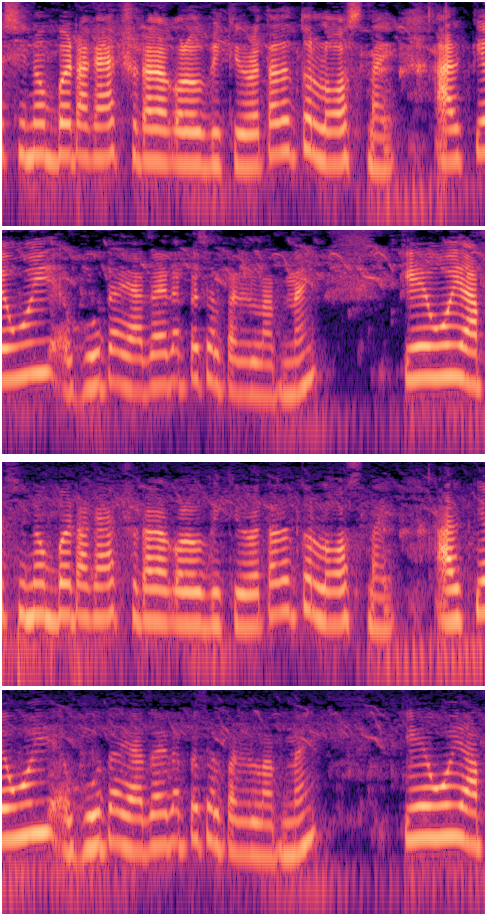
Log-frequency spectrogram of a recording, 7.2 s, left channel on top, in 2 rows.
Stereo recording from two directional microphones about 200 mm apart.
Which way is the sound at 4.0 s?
10° left (ahead or behind).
